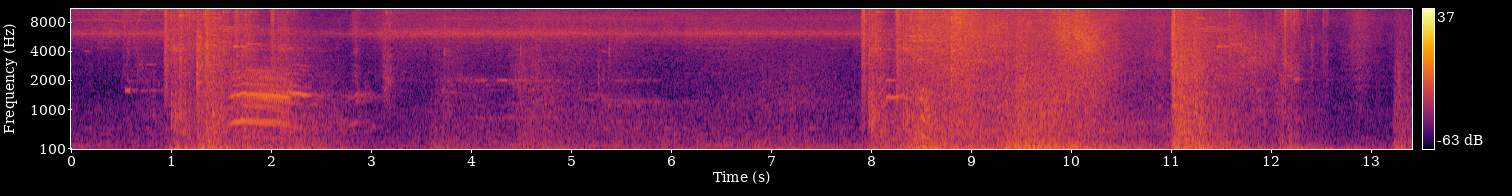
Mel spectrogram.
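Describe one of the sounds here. Gunshots fire in bursts.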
